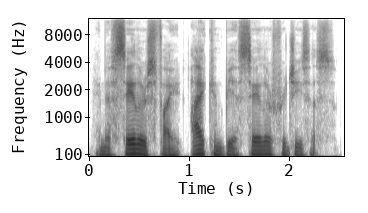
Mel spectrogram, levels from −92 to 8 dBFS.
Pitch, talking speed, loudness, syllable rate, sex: 90 Hz, 260 wpm, -19 LUFS, 6.1 syllables/s, male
